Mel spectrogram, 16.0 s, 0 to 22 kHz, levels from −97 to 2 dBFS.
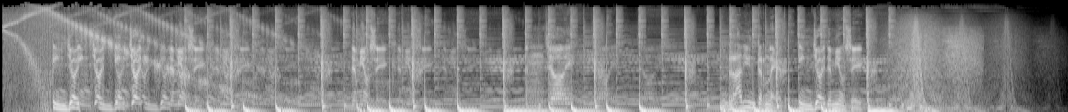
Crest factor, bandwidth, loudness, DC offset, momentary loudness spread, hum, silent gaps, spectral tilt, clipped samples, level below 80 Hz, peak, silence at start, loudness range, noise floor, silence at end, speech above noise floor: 14 dB; 18.5 kHz; -14 LUFS; under 0.1%; 8 LU; none; none; -3.5 dB/octave; under 0.1%; -18 dBFS; 0 dBFS; 0.05 s; 3 LU; -55 dBFS; 0.85 s; 42 dB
